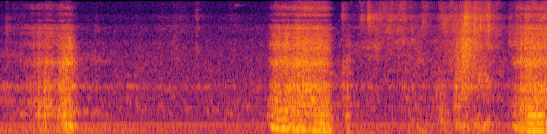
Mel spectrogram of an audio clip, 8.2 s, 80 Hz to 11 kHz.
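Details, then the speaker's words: Adult man (the speaker's husband) snoring while asleep: rough buzzing breaths recurring about 16 a minute over a steady background hum. "আমার husband শুনতে পাচ্ছেন কেমন নাক ডাকছে"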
